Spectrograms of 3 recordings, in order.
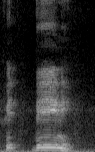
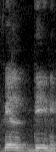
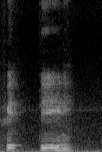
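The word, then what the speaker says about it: فِي الدِّين: Membacanya menjadi fit dini. Jadi fit dini, bukan fil dini, tapi menjadi fit dini.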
